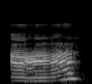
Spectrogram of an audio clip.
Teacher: notice your tongue is pulled back your tongue is very low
